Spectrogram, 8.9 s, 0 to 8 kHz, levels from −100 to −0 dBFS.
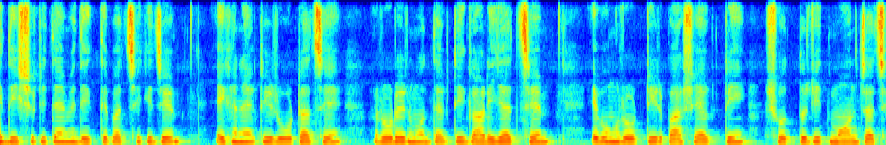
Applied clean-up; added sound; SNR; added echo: none; none; none; none.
